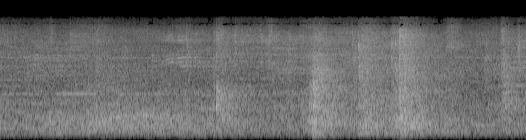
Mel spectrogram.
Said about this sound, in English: Right, so... Train's off anyway, no, yeah.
